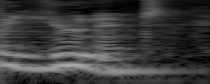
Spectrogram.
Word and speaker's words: unit: a unique read so when I say a unit it's actually pronounced as you knit right so the first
